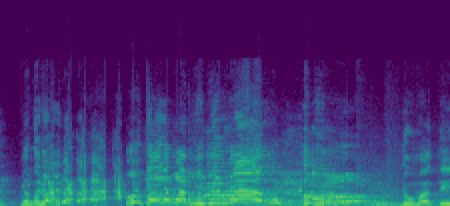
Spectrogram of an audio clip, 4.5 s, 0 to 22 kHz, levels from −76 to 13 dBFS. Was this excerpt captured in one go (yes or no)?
no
